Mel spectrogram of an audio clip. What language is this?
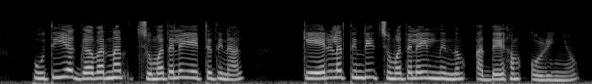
Malayalam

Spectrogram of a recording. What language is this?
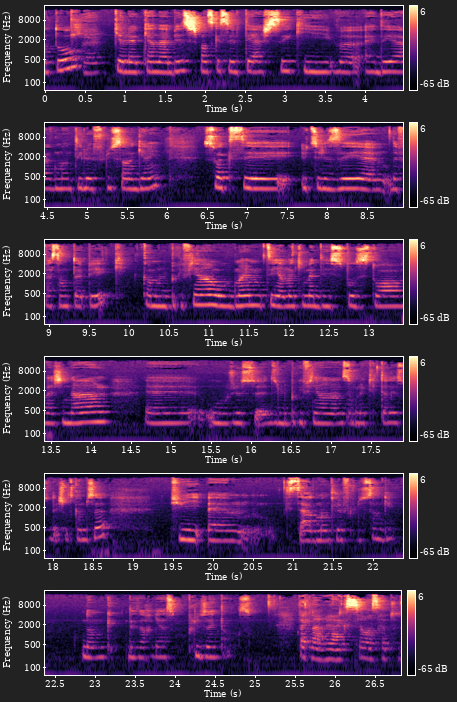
French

